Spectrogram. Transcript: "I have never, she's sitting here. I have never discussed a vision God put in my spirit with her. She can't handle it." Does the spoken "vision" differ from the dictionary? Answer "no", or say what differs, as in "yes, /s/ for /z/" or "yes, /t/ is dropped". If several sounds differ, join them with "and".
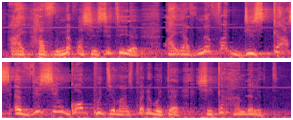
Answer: yes, /ʃ/ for /ʒ/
